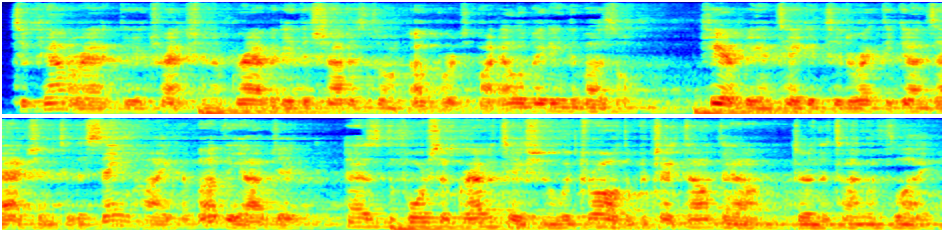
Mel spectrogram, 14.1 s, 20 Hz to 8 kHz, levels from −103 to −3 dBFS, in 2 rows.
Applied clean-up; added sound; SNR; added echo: none; Bowed string instrument; 13 dB; reverberation time 2.7 s.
